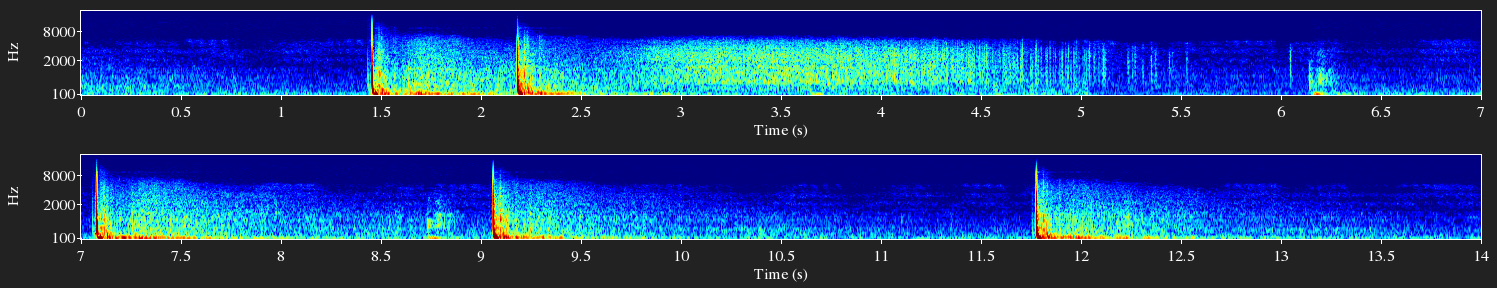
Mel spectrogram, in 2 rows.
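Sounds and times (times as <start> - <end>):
fireworks bangs with echo: 1.4 - 5.0, 7.0 - 10.6, 11.7 - 13.0
small firework pop: 4.6 - 6.4, 8.7 - 9.3.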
